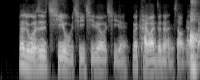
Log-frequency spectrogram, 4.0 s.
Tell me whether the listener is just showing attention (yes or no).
no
